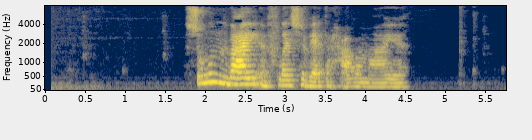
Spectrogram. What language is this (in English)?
Western Frisian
